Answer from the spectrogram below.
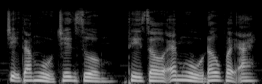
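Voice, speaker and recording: A woman voicing a spoiled, sharp-tongued young sister-in-law in an audio story, mocking and boastful. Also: lowish voice, a little fast, dry recording, soft background music, close to an everyday voice. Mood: whiny.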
